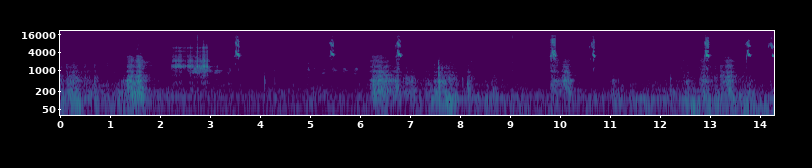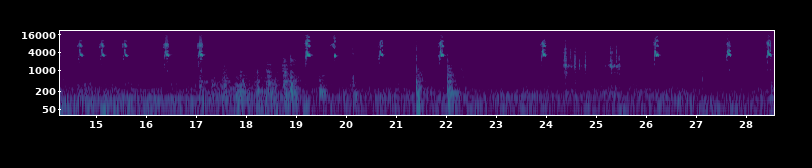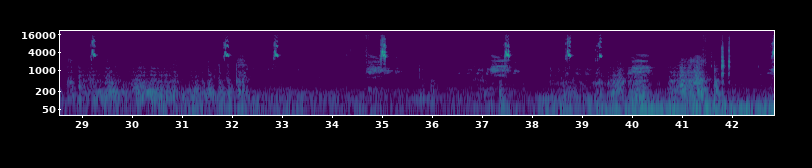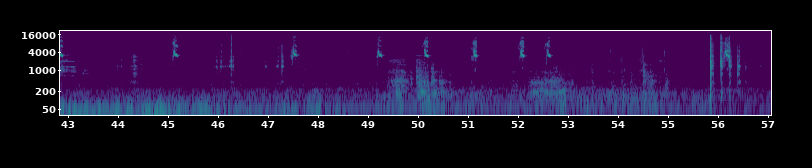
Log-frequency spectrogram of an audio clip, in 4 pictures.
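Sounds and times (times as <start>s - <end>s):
young bird peeping: 3.3s - 3.7s, 5.2s - 5.8s, 9.7s - 10.8s, 12.6s - 17.5s, 19.1s - 19.9s, 20.6s - 20.8s, 27.5s - 29.5s, 31.2s - 33.2s, 34.6s - 35.4s, 36.9s - 37.8s, 38.4s - 41.4s, 42.3s - 43.5s, 44.1s - 45.4s, 47.2s - 47.8s, 48.8s - 49.4s, 50.0s - 50.4s, 51.0s - 51.4s, 52.0s - 52.8s.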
